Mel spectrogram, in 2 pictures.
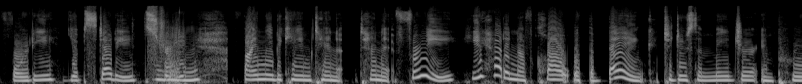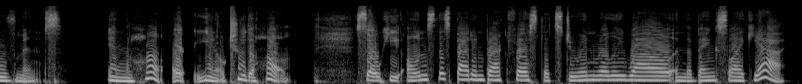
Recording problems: distortion; heavy; 19% of the sound clipped

